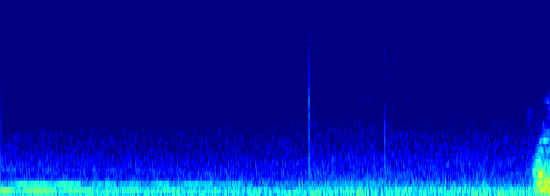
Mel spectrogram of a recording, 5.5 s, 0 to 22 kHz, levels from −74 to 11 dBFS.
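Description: From 3.59 to 4.39 s there are GSM signalling bursts. A nearby 2G phone is sending short groups of radio pulses, as it does while signalling. The audio circuit rectifies that radio energy into an audible signal. The pulses repeat at about 217 Hz. The result is a galloping dit-dit-dit of short buzzes. It sits roughly 25 dB below the main sound. It stops after less than a second.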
